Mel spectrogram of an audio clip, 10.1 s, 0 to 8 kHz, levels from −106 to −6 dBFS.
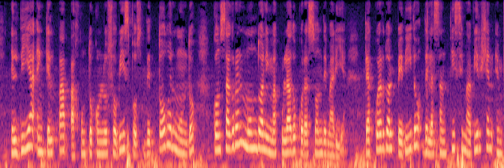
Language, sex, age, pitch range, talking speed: Spanish, female, 40-59, 175-245 Hz, 185 wpm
